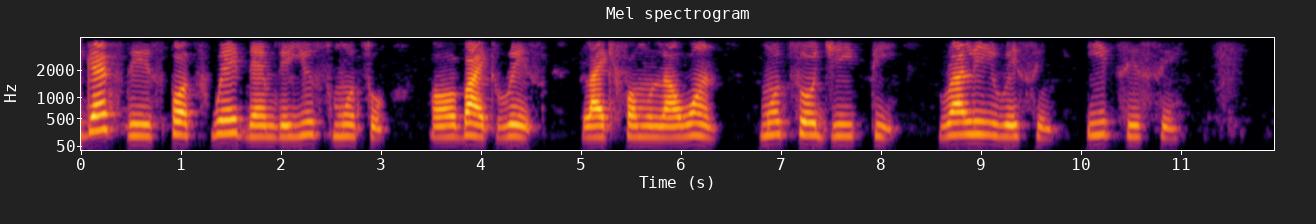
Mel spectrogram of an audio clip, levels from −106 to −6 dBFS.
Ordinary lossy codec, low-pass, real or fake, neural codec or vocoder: none; 3.6 kHz; real; none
